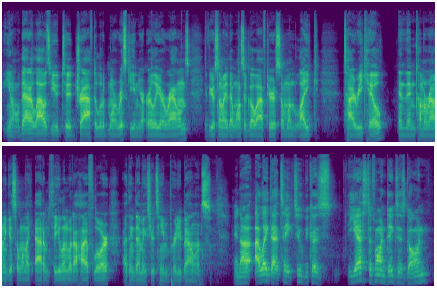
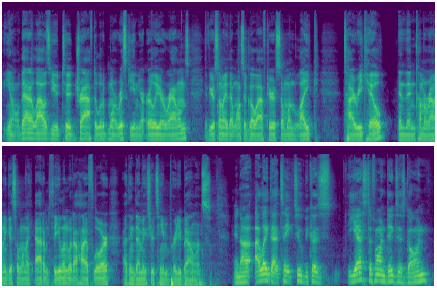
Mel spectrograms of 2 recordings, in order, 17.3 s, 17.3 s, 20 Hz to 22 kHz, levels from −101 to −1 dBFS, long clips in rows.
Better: second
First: thin; very; fading below 850 Hz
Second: none

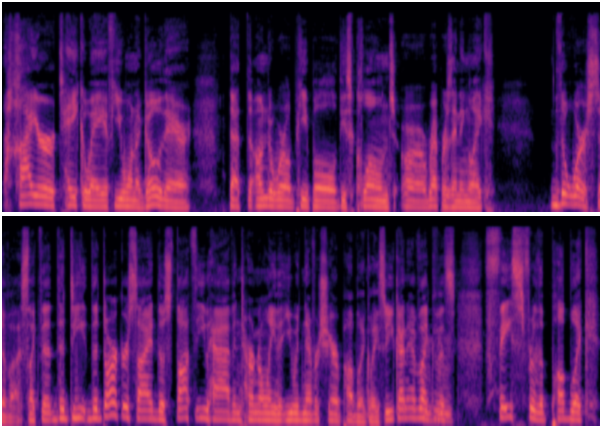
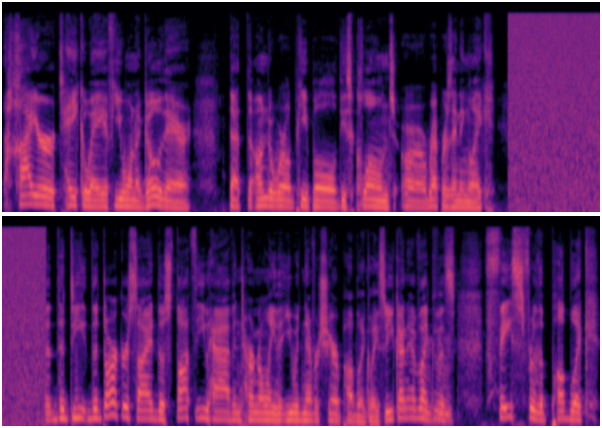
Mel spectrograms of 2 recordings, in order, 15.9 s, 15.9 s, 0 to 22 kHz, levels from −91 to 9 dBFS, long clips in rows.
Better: first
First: none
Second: audio cutting out; filled with static; at 6.5 s for 2 s

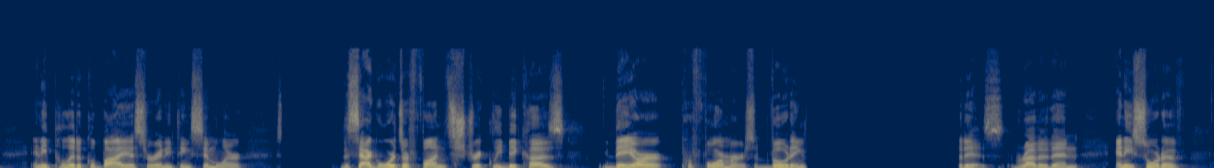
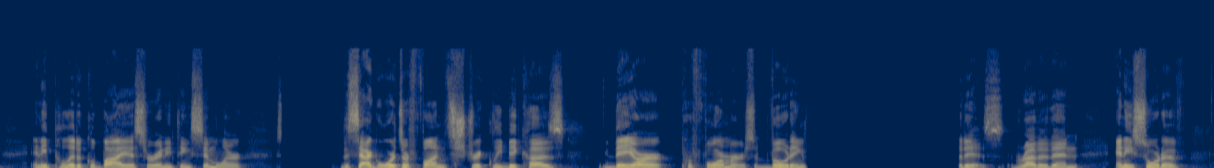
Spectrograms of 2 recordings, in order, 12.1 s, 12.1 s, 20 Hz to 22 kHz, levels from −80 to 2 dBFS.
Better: neither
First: audio cutting out; at 3 s and at 8 s for 1.5 s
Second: audio cutting out; at 3 s and at 8 s for 1.5 s

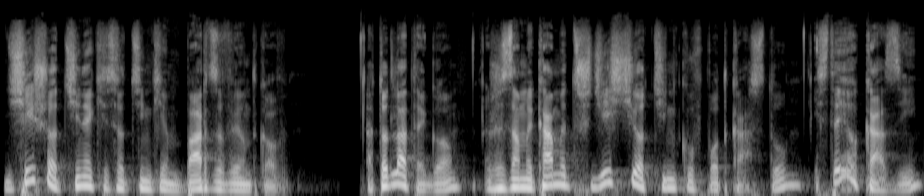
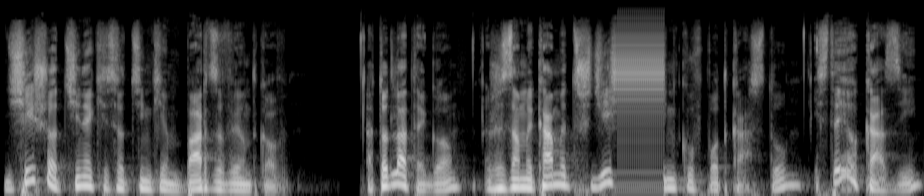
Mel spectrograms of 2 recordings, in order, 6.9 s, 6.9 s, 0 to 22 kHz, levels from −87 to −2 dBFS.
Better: first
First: none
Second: audio freezing; at 4.5 s

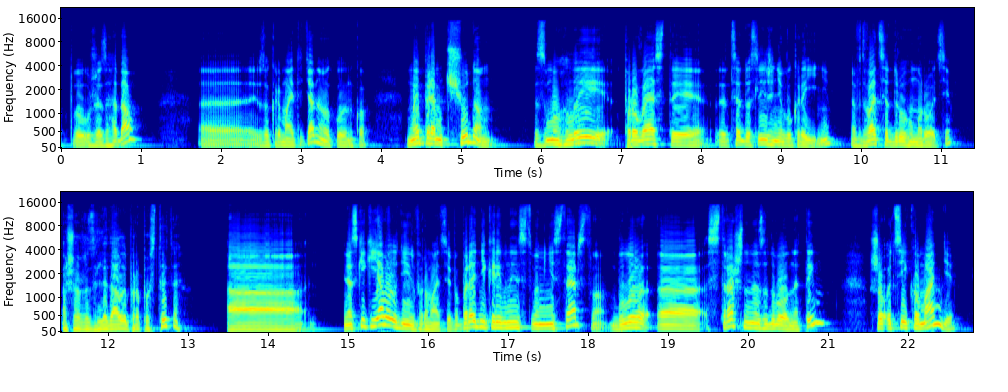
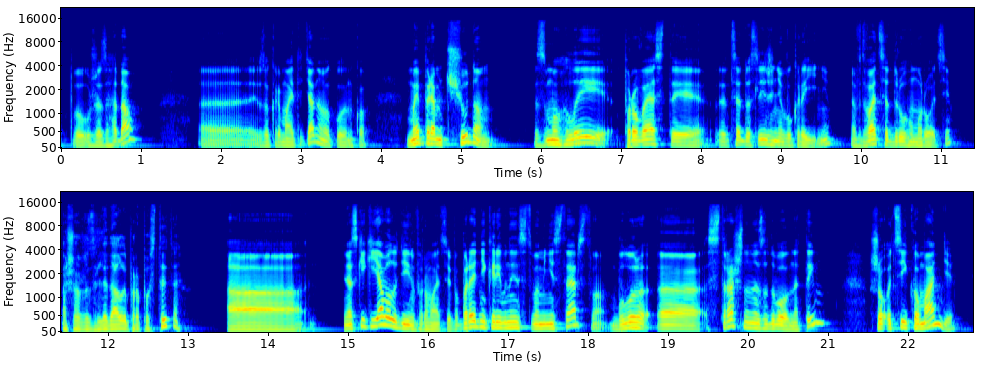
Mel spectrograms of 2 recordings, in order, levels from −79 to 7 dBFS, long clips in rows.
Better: second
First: distortion; slight; 10 dB below the speech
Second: none

